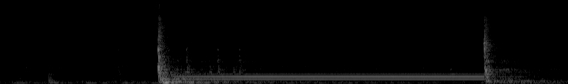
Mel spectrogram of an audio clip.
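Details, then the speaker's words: Whirlpool/Roper washer on drain and spin: motor hums steadily for about three seconds but never spins; something is jammed in the drain pump. "The humming is because there's something in the pump, so we're going to deal with that."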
